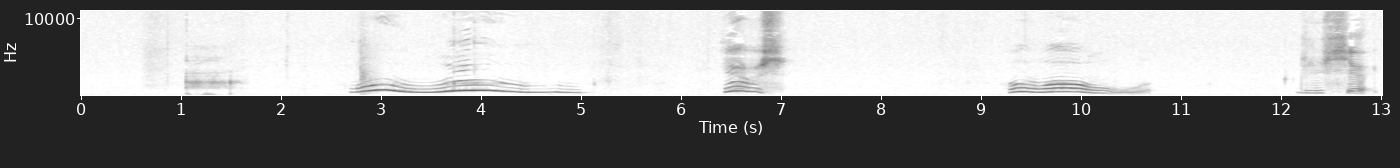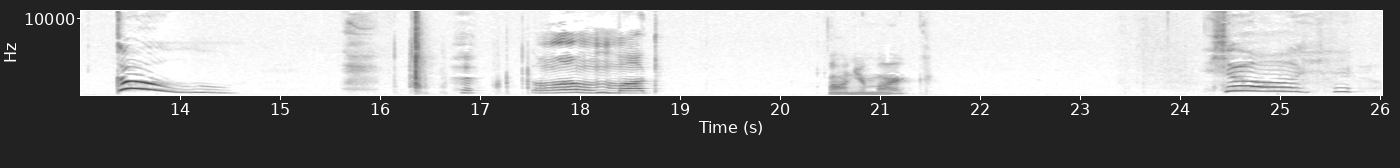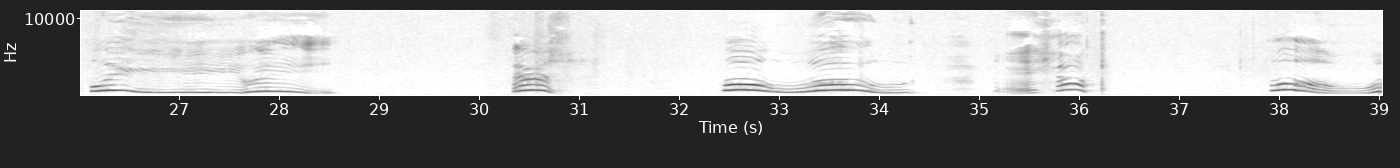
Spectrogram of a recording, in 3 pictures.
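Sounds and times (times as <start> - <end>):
toddler making race car noise: 38.0 - 39.0.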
